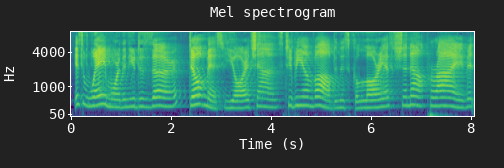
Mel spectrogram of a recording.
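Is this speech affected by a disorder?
No.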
